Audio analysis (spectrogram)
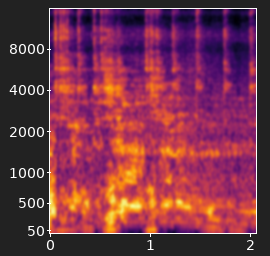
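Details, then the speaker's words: Yamaha Mage 100 scooter that wouldn't start after sitting 4–6 days despite carb cleaning and plug cleaning, after replacing genuine Yamaha ignition coil, started after 5 days sitting: fires at once, even steady idle; normal start and idle. "สตาร์ททีเดียวติดนะครับช่วงหลังมานี่สตาร์ทง่ายเลยนะครับ"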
